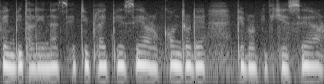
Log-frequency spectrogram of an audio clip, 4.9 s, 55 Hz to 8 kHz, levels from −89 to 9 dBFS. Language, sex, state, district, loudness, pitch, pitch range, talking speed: Nagamese, female, Nagaland, Kohima, -14 LUFS, 165 Hz, 155-170 Hz, 170 wpm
